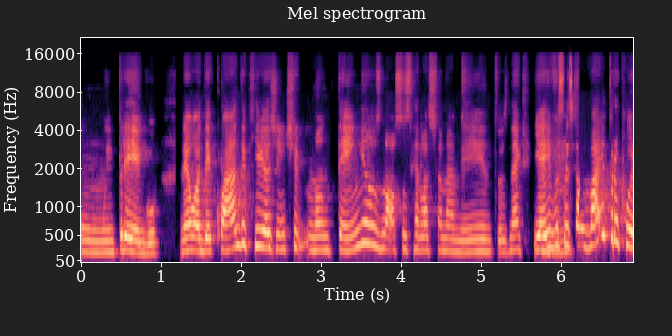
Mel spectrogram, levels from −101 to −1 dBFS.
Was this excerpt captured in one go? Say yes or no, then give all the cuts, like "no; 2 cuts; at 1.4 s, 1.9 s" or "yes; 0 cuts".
no; 2 cuts; at 1.2 s, 5.5 s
